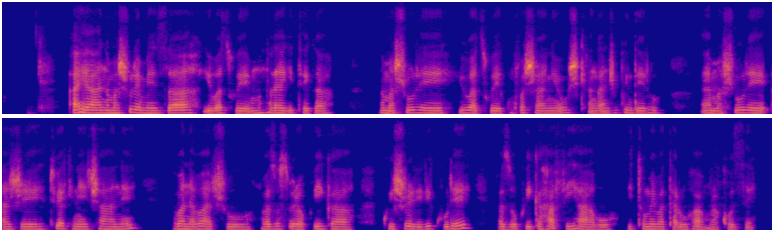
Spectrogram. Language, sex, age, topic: Rundi, female, 36-49, education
